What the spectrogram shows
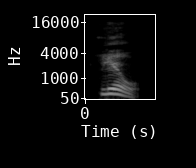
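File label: "liu4", Chinese; Cours de Chinois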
